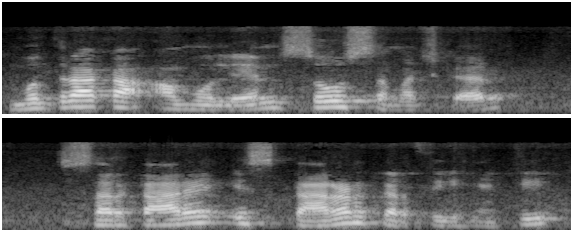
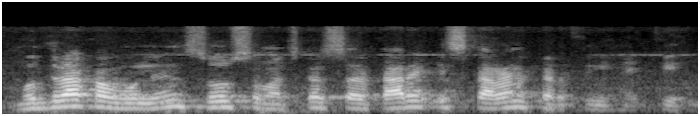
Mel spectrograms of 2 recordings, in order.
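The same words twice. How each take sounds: First: Slow, measured, with a break between phrases; slow dictation. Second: Said in the usual way. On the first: Real, not acted. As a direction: repeat slowly for note-takers. Repeats the sentence for writing.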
